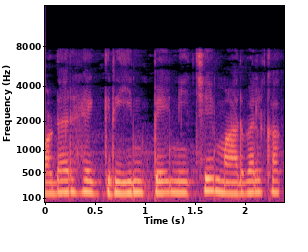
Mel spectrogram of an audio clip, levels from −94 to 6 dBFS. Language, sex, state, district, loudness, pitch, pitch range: Hindi, female, Haryana, Charkhi Dadri, -16 LUFS, 175 Hz, 170-180 Hz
